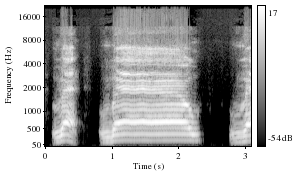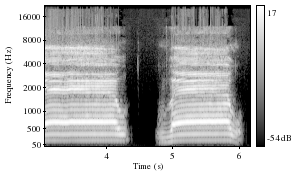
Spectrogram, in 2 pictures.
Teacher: ওয়াও, ঠোঁট গোল করব। গোল করার পর আমরা মাঝখান দিয়ে আমরা এই আওয়াজটা বের করব। ওয়াও, ওয়াও, ঠোঁটের উপর থেকে চলে আসবে, ভিতর থেকে না।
